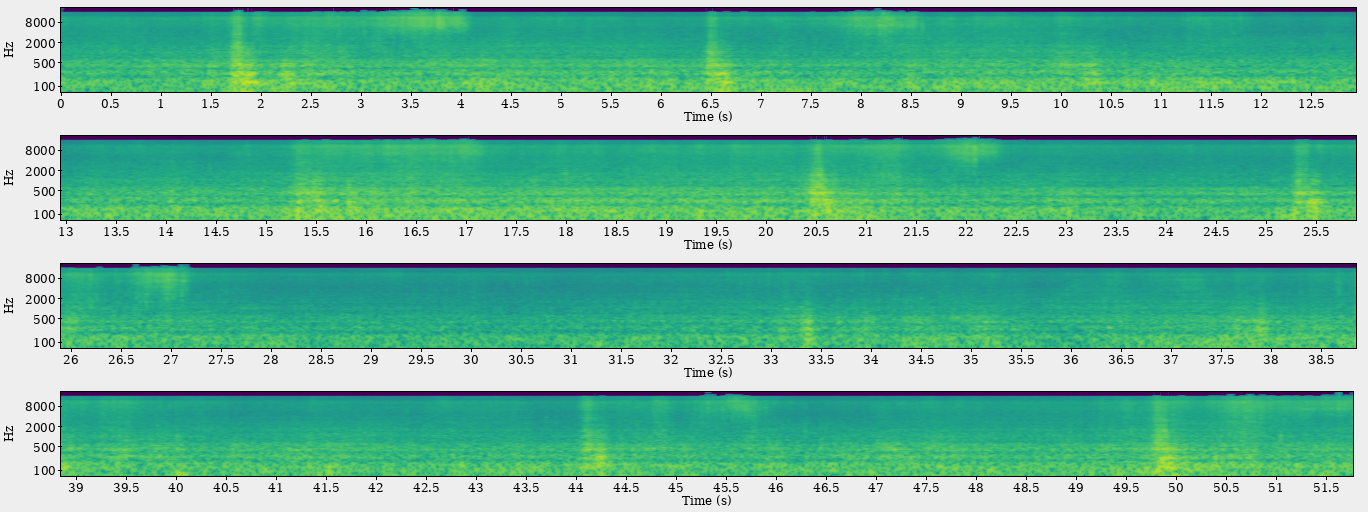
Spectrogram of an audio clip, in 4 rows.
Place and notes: Russia, The White Sea - The White Sea, Cape of Sharapov
The White Sea, Cape of Sharapov. The recording was made during a trip to shore the White Sea.
Запись сделана во время путешествия по берегу Белого моря. Мыс Шарапов.
Recorded on Zoom H4n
